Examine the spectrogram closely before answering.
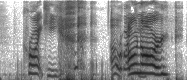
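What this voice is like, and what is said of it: Put-on Australian accent. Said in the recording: “can you do an Australian accent?”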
